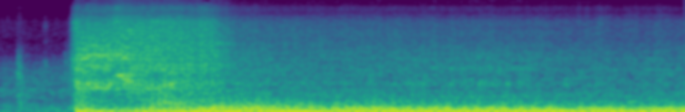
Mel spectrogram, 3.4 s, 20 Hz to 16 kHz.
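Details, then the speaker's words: V8 in a $600 scrapyard beater, just after correcting crossed plug wires 3 and 4 that caused carburetor backfiring: engine catches and settles into a deep, steady, even rumble, all eight cylinders firing cleanly. "now this thing is so freaking mean sounding watch sis now it's running on all eight"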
